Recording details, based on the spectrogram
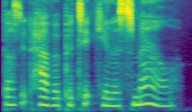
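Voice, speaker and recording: A woman hosting a guided meditation for children, speaking in a gentle, soothing, softly breathy way. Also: mid-range voice, fairly even intonation, a little fast. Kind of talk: guided relaxation narration for children.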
